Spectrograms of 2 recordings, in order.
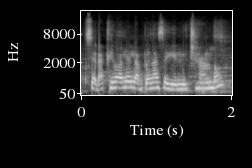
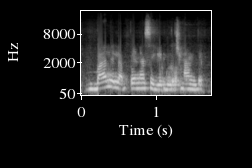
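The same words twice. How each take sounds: First: Questioning, voice rising at the end on "luchando"; duda interior. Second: Firm statement, "luchando" falling at the end; inner reassurance. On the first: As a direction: ask it as a doubting question to yourself, lifting "luchando". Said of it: "o sea, donde digo". (pregunta con duda, subiendo el tono en "luchando") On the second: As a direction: answer your own doubt, letting "luchando" come down. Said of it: "otro momento en mi cabeza que me dice". (afirmación convencida, bajando el tono en "luchando") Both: Retold or imitated.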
